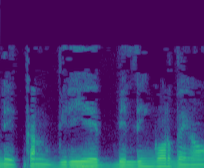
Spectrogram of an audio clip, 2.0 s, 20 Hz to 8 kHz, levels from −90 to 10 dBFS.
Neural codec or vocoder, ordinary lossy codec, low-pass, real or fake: none; MP3, 24 kbps; 7.2 kHz; real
